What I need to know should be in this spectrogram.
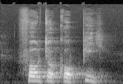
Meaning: photocopy
- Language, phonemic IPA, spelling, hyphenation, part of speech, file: Dutch, /ˈfoː.toːˌkoː.pi/, fotokopie, fo‧to‧ko‧pie, noun, Nl-fotokopie.ogg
